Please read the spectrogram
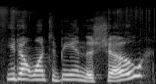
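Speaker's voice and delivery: can't believe their friend won't join; surprised question. Acted. Friends asking Bear, surprised, quick and high.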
